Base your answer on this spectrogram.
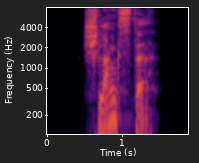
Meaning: inflection of schlank: 1. strong/mixed nominative/accusative feminine singular superlative degree 2. strong nominative/accusative plural superlative degree
- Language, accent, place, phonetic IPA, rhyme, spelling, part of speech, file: German, Germany, Berlin, [ˈʃlaŋkstə], -aŋkstə, schlankste, adjective, De-schlankste.ogg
